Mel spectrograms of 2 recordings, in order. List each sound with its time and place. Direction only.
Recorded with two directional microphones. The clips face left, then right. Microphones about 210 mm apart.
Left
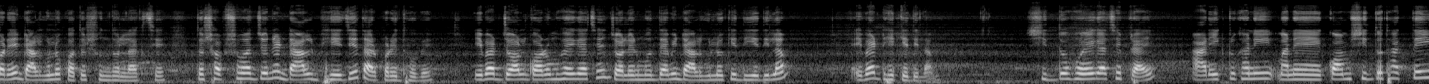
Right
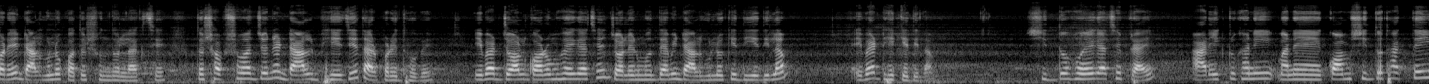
0.0 s a woman's voice: 30° left (ahead or behind)
10.3 s a woman's voice: 25° left (ahead or behind)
